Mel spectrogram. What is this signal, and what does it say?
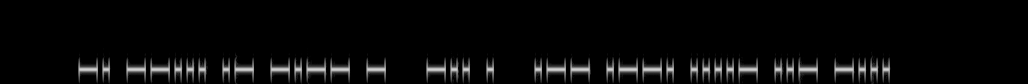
Morse code, heard as a keyed tone, about 20 wpm, 700 Hz. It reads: N7AYT DE WP4UB
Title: USA Callsign DE Callsign - 5 Characters - 20wpm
